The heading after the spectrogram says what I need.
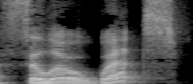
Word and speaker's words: silhouette: silhouette coefficient um and I realized this is a probably a bit of a weird English word so this is this is how you pronounce that silouette um and so the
